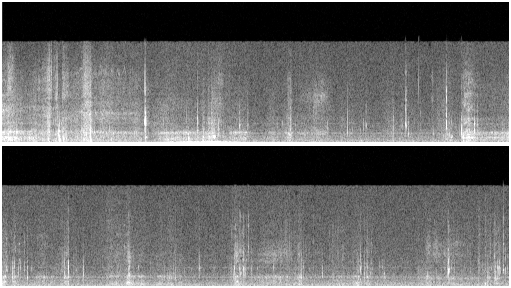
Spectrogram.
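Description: Footsteps through rough grass with scattered small crackles and snaps of twigs and branches as someone walks in under low conifer branches. There is a brief low rumble about two seconds in.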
